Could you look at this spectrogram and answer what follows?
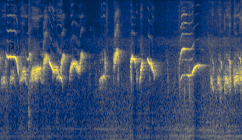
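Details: Chinese hwamei in a cage, sold in Vietnam, delivering loud fluty whistled phrases, swooping and warbling, in bursts separated by brief gaps, with a few sharper high notes.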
